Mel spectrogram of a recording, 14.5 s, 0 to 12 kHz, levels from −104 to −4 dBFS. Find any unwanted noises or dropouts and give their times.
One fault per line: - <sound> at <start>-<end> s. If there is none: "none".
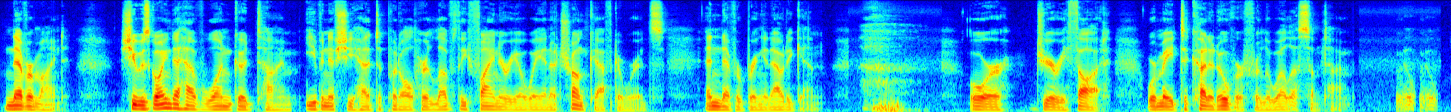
- sigh at 8.6-9.3 s
- laugh at 14.0-14.4 s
